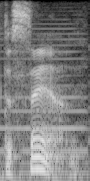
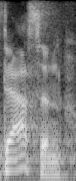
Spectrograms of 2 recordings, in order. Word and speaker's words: Dassin: and Greek film industries led many to believe that his name was pronounced Dassin, which is how I thought it was pronounced all throughout college.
